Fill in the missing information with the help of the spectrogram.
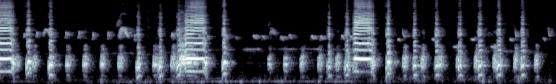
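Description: Laying hens singing the egg song: a chorus of rapid clucks, each run rising into a long, drawn-out squawk, three times in a row. It is the loud cackle hens make around laying an egg.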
